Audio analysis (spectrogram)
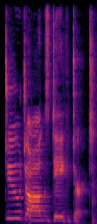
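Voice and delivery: "Do dogs dig dirt?" said slowly, each D at the start of a word hit; slow alliterative read. Shown as a demonstration. Teacher to young pupils, slow with each opening D stressed. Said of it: "all the words in the sentence have the same beginning sound".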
